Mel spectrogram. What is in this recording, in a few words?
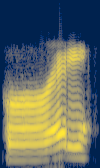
reporting in, swat fem; vo; Counter Strike Model Pack; CS:GO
